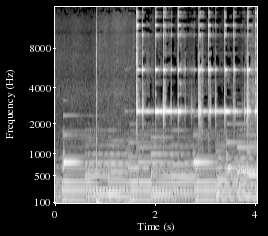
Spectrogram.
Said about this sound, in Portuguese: O recipiente era vulgar, o sítio era ordinário e a colher estava gasta, viscosa de tanto ser usada. Ouvia-se o barulho do metal contra o vidro.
